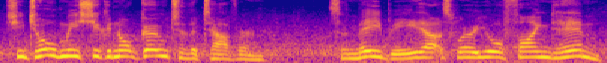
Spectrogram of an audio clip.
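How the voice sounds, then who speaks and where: A trusting, kind-hearted sailor in a game cutscene. His voice is notably high, and he talks in a gentle, obliging way. Clear outdoor noise runs behind him. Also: lively intonation, normal speed. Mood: surprised, thoughtful. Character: kindly, sympathetic, trusting male sailor. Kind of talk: video game cutscene dialogue.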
